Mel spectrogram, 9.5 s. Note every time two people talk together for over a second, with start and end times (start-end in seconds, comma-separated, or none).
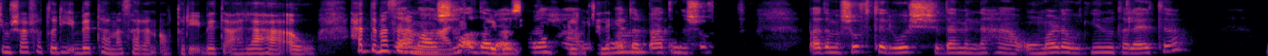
3.0-5.0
